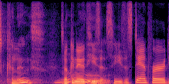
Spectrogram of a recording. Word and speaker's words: Knuth: to mention Donald Knuth as I say his name Knuth Knuth yes as says Wikipedia I always thought it was new that I was going new for years and then I looked up his canoes so Knuth he's at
